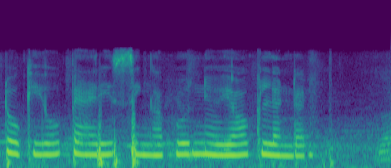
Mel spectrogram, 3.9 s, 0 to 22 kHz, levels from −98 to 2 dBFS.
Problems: constant background noise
